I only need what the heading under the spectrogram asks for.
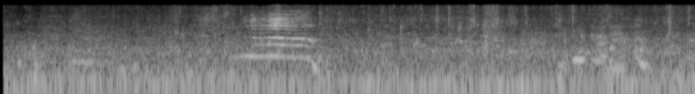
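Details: Lincoln, a young sea otter pup rescued as an orphan by Monterey Bay Aquarium and in its care for five years, gives one short, high, harmonic squeal that dips at the end, over trickling water and a person talking about his coat.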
